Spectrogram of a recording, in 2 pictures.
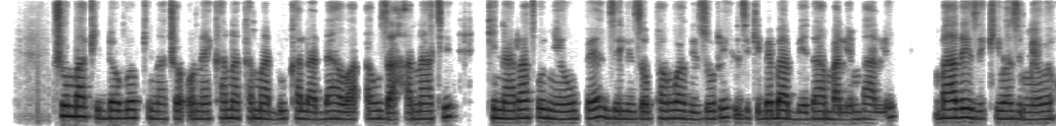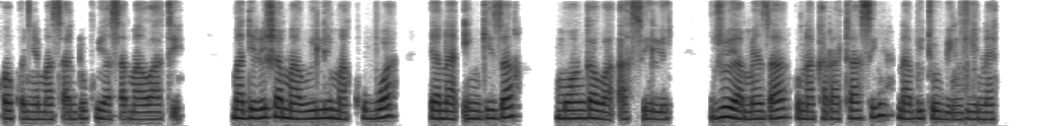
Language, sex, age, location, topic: Swahili, female, 18-24, Nairobi, health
